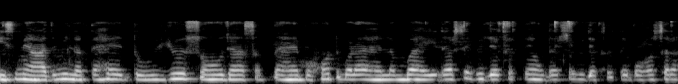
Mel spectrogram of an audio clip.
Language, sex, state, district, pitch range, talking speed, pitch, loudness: Hindi, female, Bihar, Araria, 215-230 Hz, 290 wpm, 225 Hz, -15 LUFS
